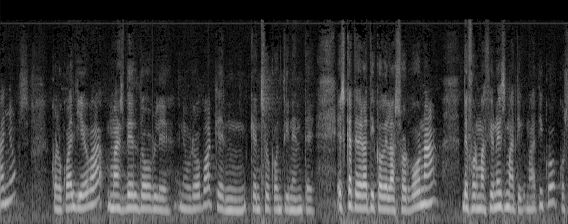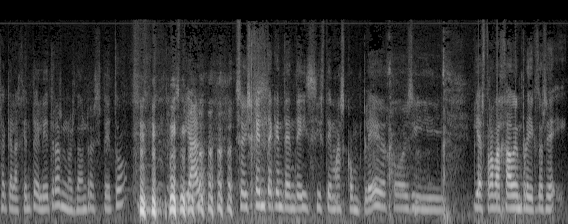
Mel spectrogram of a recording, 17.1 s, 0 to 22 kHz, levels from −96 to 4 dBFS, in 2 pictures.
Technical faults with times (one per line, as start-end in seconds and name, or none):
1.72-3.67 CD scratch ticks
15.13-16.25 CD scratch ticks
